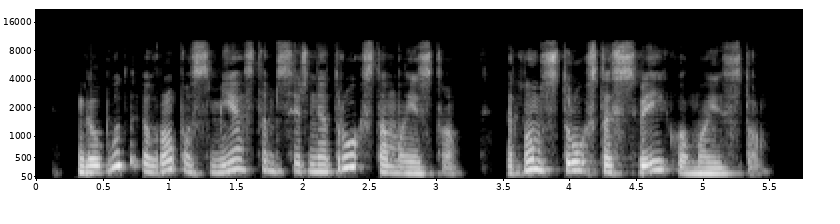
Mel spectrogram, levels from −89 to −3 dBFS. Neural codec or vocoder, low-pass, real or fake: none; 9.9 kHz; real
